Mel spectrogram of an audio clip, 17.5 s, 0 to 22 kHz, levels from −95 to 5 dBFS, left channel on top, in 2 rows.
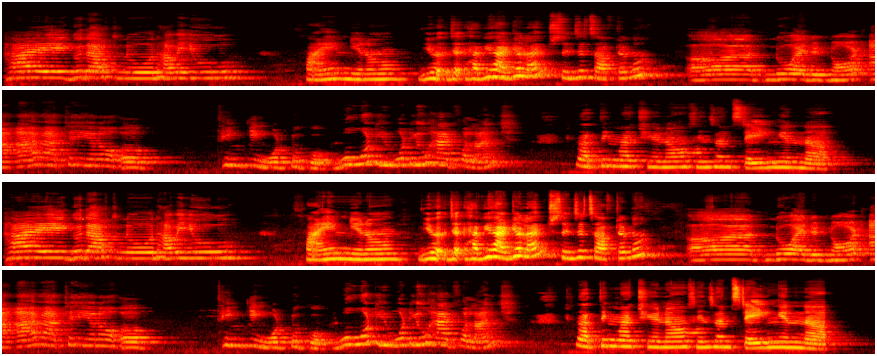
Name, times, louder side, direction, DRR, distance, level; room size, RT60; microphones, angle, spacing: voice 1, 0.0-2.4 6.8-10.3 10.9-13.8 15.6-15.7, right 2 dB, 25° right, 0.7 m, -37 dB
voice 2, 3.0-6.5 14.5-17.0, right 6 dB, 85° right, 0.6 m, -30 dB
5.4 x 5.0 x 4.3 m
head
